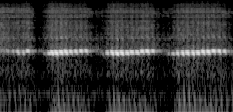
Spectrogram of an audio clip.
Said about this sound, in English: So now the sun has gone down. The moon has come up. We got our crickets.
